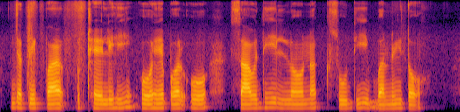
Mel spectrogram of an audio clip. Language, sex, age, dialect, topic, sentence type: Maithili, male, 18-24, Bajjika, banking, statement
